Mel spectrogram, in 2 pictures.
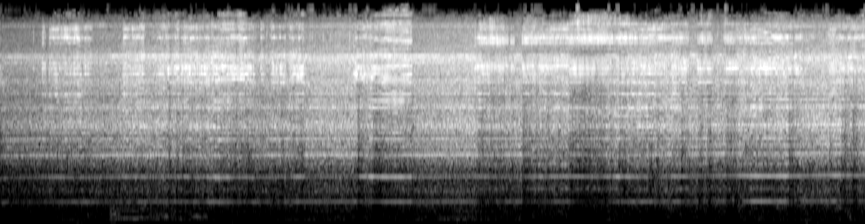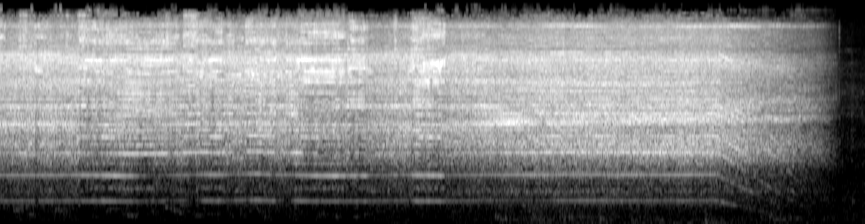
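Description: A Dremel rotary tool grinds continuously for about twenty seconds during a model train decoder installation, a loud, close, high-pitched whine that stays fairly steady, then winds down at the end.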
